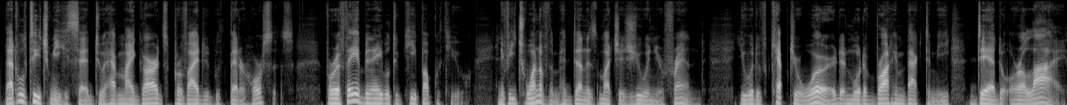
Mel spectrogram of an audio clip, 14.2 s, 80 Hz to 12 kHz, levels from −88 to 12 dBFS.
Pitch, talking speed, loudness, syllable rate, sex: 105 Hz, 240 wpm, -20 LUFS, 5.2 syllables/s, male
